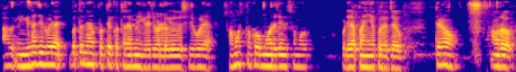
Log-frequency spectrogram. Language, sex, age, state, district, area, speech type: Odia, male, 30-45, Odisha, Mayurbhanj, rural, spontaneous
